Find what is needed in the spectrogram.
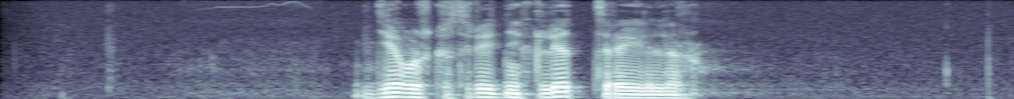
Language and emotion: Russian, neutral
